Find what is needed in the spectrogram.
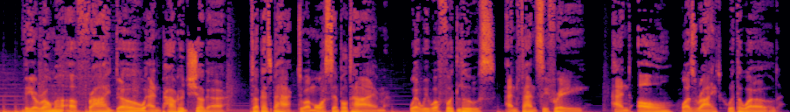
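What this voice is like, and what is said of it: Creepy, dramatic mixed-accent narrator voice. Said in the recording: “What was that accent? Creepy. ... But he's got dramatic. ... are we going European? ... it reminded me of Vincent Price. ... I think he was trying to invoke Morgan Freeman. ... I think he mixed up a few voices there”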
